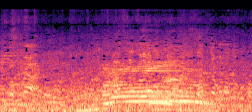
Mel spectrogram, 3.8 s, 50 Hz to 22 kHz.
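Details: Improved-breed dairy cattle at Aftabganj market, Dinajpur, Bangladesh, 17 June 2025: one long, level moo swells in the second half amid a busy crowd murmur and men talking.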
